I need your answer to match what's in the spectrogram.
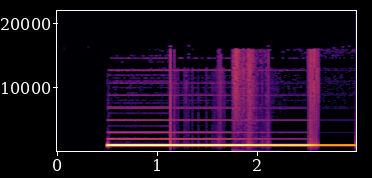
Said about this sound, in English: Very annoying to start a video with that beep.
